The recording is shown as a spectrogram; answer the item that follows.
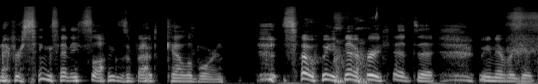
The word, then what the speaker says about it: Celeborn: put the stress on the syllable with the hard C. Nobody says Celeborn. No. Galadriel's husband? I mean, technically, if the stress in Elvish names is always on the second to last syllable, then it should be Celeborn.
